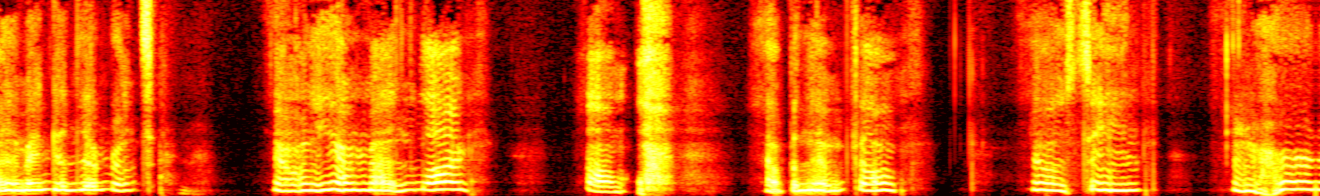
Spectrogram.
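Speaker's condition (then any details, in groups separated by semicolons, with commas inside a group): ALS; voice and lungs affected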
